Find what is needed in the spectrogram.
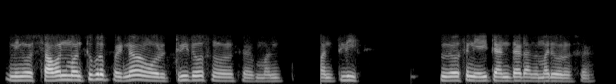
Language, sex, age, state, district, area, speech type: Tamil, male, 18-30, Tamil Nadu, Tiruvannamalai, rural, conversation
